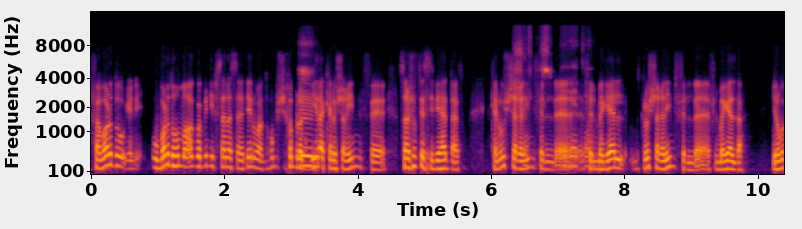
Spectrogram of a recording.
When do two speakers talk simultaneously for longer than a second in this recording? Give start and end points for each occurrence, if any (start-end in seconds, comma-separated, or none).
6.3-7.6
